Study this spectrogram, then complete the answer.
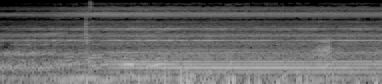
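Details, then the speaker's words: Sewing machine clutch motor hums steadily with uneven low thumps underneath. The clutch friction disc's retaining nut came loose, and the disc was knocking against it, making a loud noise. "o que aconteceu aqui foi que soltou soltou a porca aqui ó e a porca do disco tá ali dentro solto ó vendo a porca e a chava aqui ó aí o disco ficou batendo na porca fazendo um barulhão"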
